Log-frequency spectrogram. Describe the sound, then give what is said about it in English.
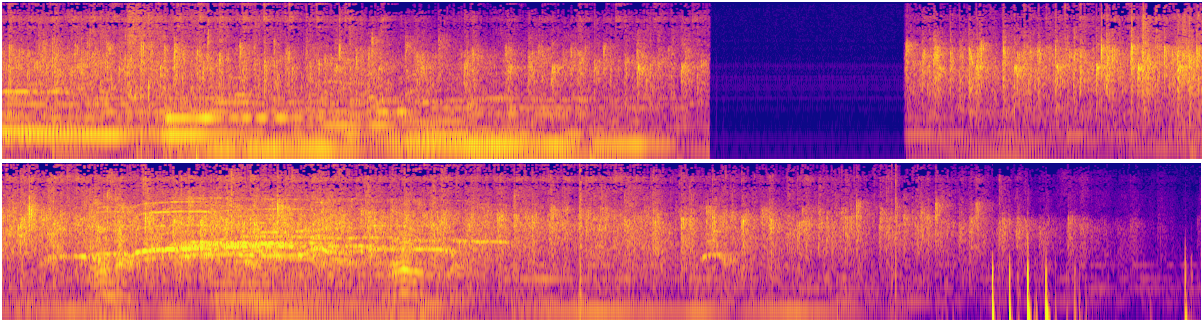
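An audience claps to welcome a speaker during a church service, sustained and steady with voices mixed in, broken by a short silence partway through before the clapping resumes. “With Jesus' joy in our hearts and with a clap, I want us to welcome my Father in the Lord.”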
